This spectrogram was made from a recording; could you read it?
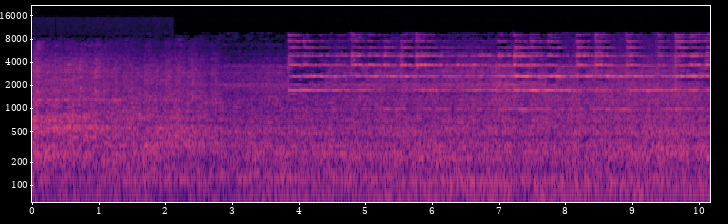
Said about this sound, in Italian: Ora risaliamo sul tram e spostiamoci in un'altra zona centralissima eh, di Milano a vedere un'altra opera.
